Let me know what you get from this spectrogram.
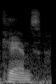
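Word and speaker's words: Cairns: Only 160,000 people live in Cans. Uh C A I R Ns. They say cans.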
